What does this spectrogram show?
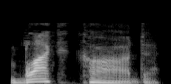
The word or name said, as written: black cod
